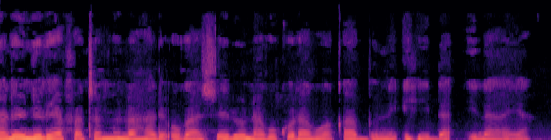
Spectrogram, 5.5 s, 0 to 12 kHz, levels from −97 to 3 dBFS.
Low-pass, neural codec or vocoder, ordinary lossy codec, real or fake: 10.8 kHz; none; AAC, 32 kbps; real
